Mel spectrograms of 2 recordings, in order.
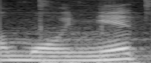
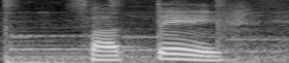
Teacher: fonem e dengan alofon terbagi dua yakni e Tengah atas tak bundar depan dengan e Tengah bawah tak bundar depan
